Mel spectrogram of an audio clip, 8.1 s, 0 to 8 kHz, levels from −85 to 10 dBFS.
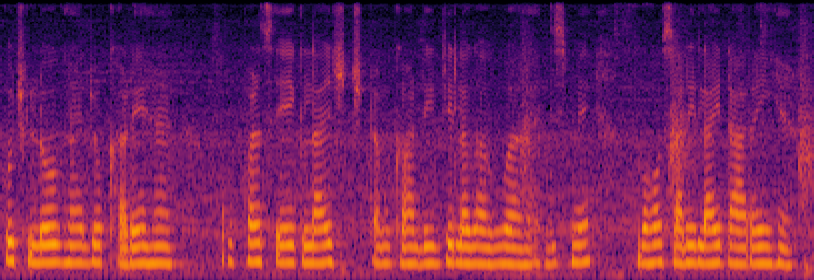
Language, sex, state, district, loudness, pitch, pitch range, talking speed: Hindi, female, Bihar, West Champaran, -16 LUFS, 185 Hz, 180-190 Hz, 170 wpm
